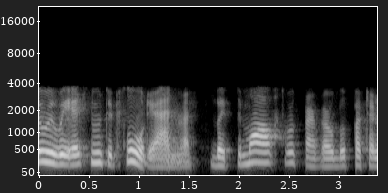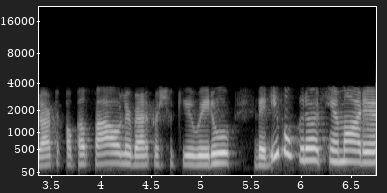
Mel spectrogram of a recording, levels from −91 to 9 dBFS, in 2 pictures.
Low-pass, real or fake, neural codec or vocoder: 3.6 kHz; fake; autoencoder, 22.05 kHz, a latent of 192 numbers a frame, VITS, trained on one speaker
